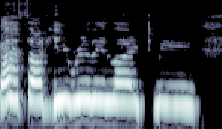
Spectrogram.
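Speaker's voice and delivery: tearful, very high-pitched, sobbing voice. Retelling a movie scene where Kathy is distraught: imitating Kathy crying. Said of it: "She's, like, crying".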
